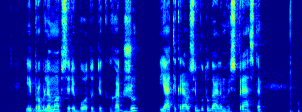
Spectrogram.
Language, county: Lithuanian, Šiauliai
